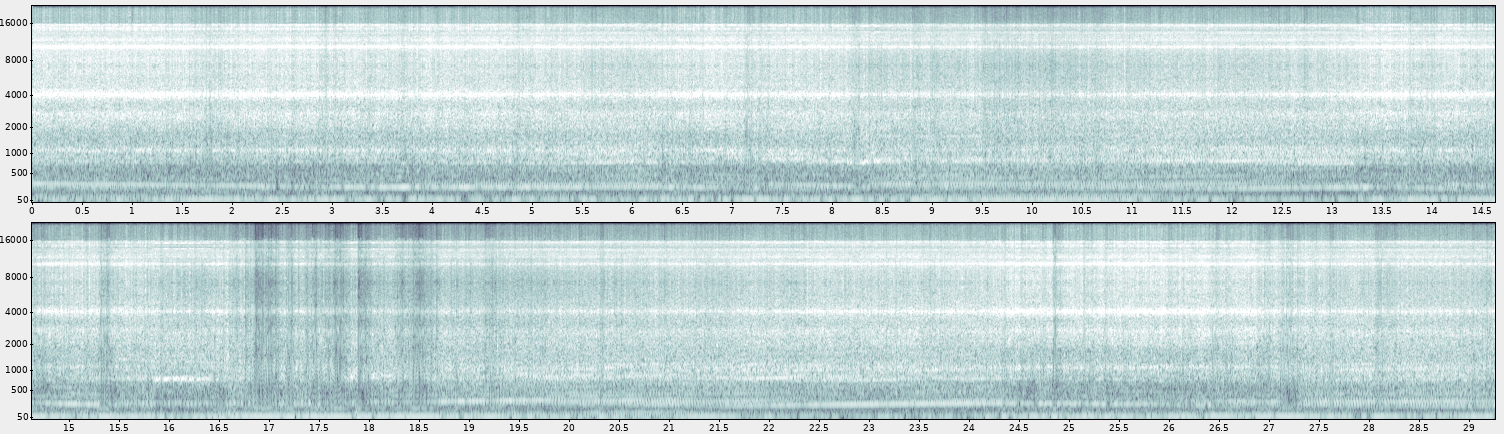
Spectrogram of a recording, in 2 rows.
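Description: Aston Martin DBR1 tribute racing car's engine heard from the open cockpit at racing speed, its pitch rising under acceleration and falling back several times as the driver lifts and shifts through the bends, with one sharp shift near the end. Heavy wind rumble from the open cockpit lies underneath.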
